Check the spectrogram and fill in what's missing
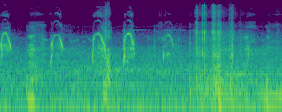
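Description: Turkeys among cattle feeders and calves give repeated honking, yelping calls, a handful of rising-and-falling cries spaced irregularly, moderately close, with scuffling and knocking noises toward the end.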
